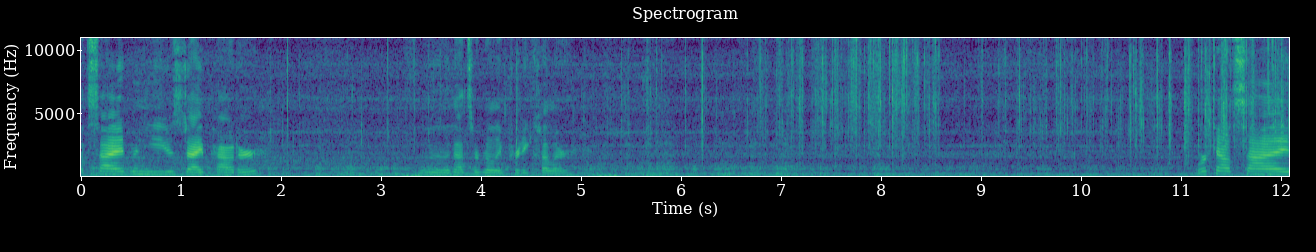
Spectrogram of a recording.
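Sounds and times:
steady low rumble: 0.0 - 12.0
packet crinkling and clicking: 1.8 - 3.4, 4.9 - 12.0.

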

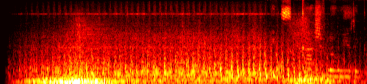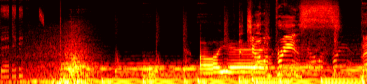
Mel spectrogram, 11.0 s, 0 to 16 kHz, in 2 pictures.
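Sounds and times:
helicopter rotor chopping: 0.1 - 6.2
deep rumble: 4.2 - 7.8.

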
